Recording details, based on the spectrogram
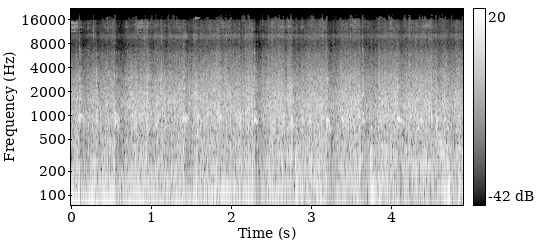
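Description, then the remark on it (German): Steady, dense rain drums on the taut canopy of a horse-drawn carriage, a continuous patter with a low rumble of movement underneath and no voices. “So hört sich das an, wenn ihr Regen auf das Kutschenverdeck prasselt.”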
